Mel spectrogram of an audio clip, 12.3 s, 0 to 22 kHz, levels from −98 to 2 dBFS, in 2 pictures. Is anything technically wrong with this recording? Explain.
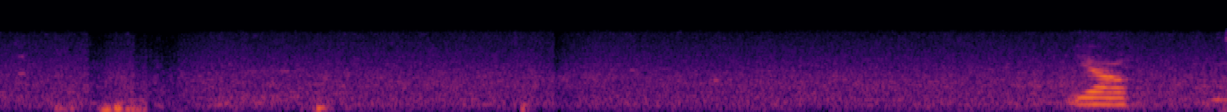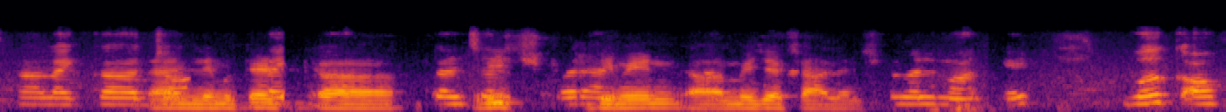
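Yes. Three kinds of echo-canceller fault can be heard in this speech.

Background gated by the echo canceller, 0.73 to 0.92 s: while the far-end loudspeaker was active, the canceller clamped the microphone hard. It treated the room sound as echo to be removed. The background dips by about 20 dB for roughly a fifth of a second, then returns when the gate releases. It sounds like a brief hole in the ambience.

Echo leak, at 1.29 to 1.41 s, 7.57 to 7.72 s and 11.61 to 11.65 s: a delayed copy of the speech comes back 151 ms late. The likely cause is a loudspeaker-side canceller that failed to remove all of its own playback before sending it back. The first and last scraps are very faint, about 40 dB below the speech. The one around 7.6 s is clearer, only about 25 dB down, and is heard as a ghost trailing the speech.

Speech suppressed in double talk, at 7.07 to 8.39 s, 8.70 to 9.00 s, 9.26 to 10.71 s and 11.14 to 11.22 s: while both sides talk at once, the talker's speech sinks deeply, by something like 40 dB. 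It stays down for about a second or more at a time in the longest stretches, and only shallowly in the short final dip. This likely happens because the canceller cannot separate the near talker from loudspeaker echo, so it turns everything down together.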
